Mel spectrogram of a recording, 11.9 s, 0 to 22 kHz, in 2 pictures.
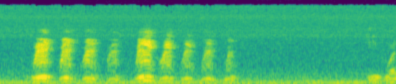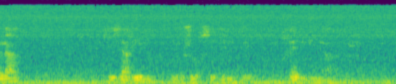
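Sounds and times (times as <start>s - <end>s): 
low steady hum: 0.0s - 11.8s
ducks quacking: 0.5s - 3.6s
speech: 5.8s - 6.4s, 7.6s - 11.0s.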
